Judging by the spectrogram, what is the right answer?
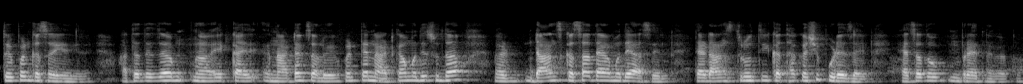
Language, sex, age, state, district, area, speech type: Marathi, male, 18-30, Maharashtra, Raigad, rural, spontaneous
